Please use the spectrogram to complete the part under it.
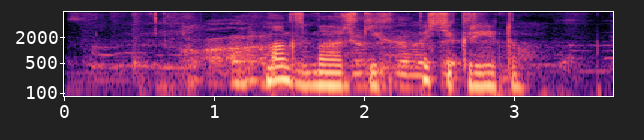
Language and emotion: Russian, neutral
